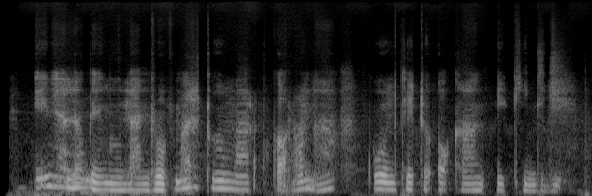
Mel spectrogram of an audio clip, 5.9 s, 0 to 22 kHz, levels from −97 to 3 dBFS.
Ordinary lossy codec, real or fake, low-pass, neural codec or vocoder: none; fake; none; codec, 44.1 kHz, 2.6 kbps, DAC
